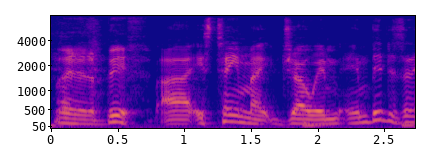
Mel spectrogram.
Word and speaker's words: Embiid: His teammate Joe Embiid, is that how you pronounce his name? Embiid? Embiid? Yeah. Yeah, that's it. Embiid.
